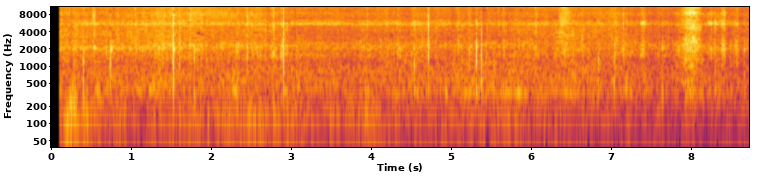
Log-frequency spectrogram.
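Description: Ice skates gliding over clear lake ice: a low scraping rush with a few sharp clicks, the loudest about a second and a half in and near three seconds.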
